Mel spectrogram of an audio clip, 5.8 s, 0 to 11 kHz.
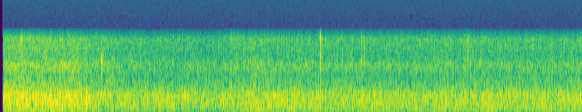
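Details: BMW E36 318ti petrol engine at idle: uneven, stumbling low rumble; idle control valve already replaced, which helped slightly; rough idle.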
